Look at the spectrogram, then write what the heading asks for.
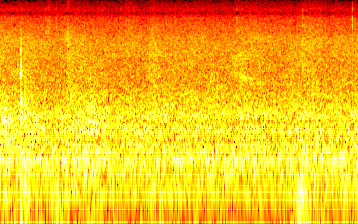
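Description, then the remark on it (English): Water streams and splashes steadily out of a punctured container, a continuous hiss and trickle with no pauses and no voices. “So, sprung a leak.”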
